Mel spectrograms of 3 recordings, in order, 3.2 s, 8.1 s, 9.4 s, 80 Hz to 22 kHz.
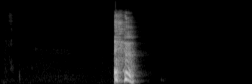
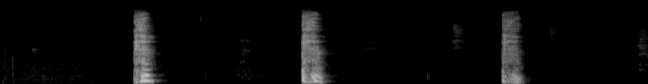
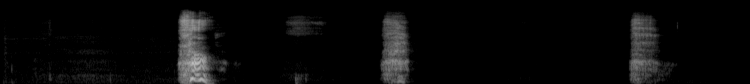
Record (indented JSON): {
  "cough_length": "3.2 s",
  "cough_amplitude": 31916,
  "cough_signal_mean_std_ratio": 0.19,
  "three_cough_length": "8.1 s",
  "three_cough_amplitude": 22276,
  "three_cough_signal_mean_std_ratio": 0.2,
  "exhalation_length": "9.4 s",
  "exhalation_amplitude": 19669,
  "exhalation_signal_mean_std_ratio": 0.18,
  "survey_phase": "beta (2021-08-13 to 2022-03-07)",
  "age": "65+",
  "gender": "Female",
  "wearing_mask": "No",
  "symptom_none": true,
  "smoker_status": "Never smoked",
  "respiratory_condition_asthma": false,
  "respiratory_condition_other": false,
  "recruitment_source": "REACT",
  "submission_delay": "2 days",
  "covid_test_result": "Negative",
  "covid_test_method": "RT-qPCR"
}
